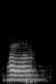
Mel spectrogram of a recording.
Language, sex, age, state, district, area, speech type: Dogri, female, 18-30, Jammu and Kashmir, Kathua, rural, conversation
